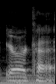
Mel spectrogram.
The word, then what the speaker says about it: Erika: My name is Erica Edwards, and you can follow me at all social media at Erica D.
